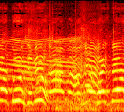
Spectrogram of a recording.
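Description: People talking: continuous conversational speech with no other clear sound.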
